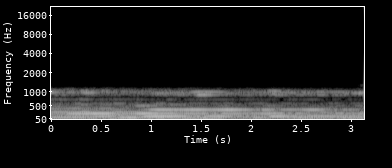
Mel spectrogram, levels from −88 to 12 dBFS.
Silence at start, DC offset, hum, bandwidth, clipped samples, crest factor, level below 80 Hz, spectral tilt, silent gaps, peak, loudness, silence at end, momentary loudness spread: 0 s; under 0.1%; none; 1.2 kHz; under 0.1%; 12 dB; -34 dBFS; -17.5 dB/octave; none; -10 dBFS; -23 LUFS; 0 s; 6 LU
